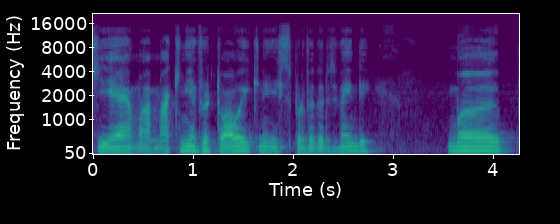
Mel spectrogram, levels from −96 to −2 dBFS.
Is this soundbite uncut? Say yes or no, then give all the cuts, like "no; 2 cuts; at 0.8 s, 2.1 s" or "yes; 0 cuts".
yes; 0 cuts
